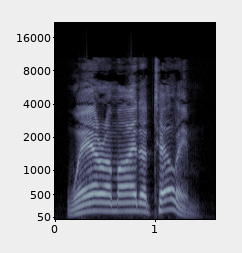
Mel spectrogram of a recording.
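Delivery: loud, high, brisk question; inquiring boss. A narrator's reading. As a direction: ask for the address in full voice. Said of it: "he inquired".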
